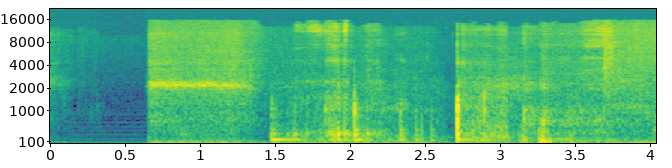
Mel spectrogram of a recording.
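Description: Papers rustling, with small scattered clicks and knocks on a desk, picked up by the room microphones. The sound cuts out completely for about half a second at the start.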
